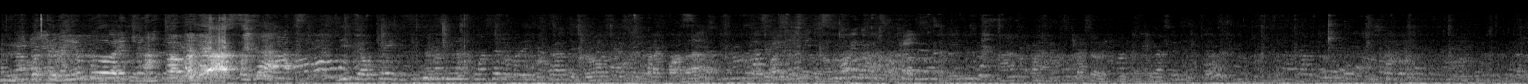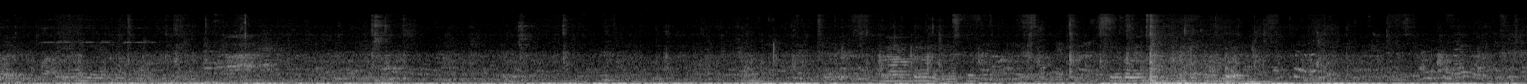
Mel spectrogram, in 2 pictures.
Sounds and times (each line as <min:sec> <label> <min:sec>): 0:00.0 people 0:30.5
